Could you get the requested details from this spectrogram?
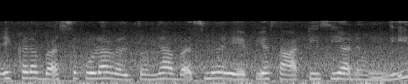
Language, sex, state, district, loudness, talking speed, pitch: Telugu, female, Andhra Pradesh, Srikakulam, -14 LUFS, 220 wpm, 250 Hz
